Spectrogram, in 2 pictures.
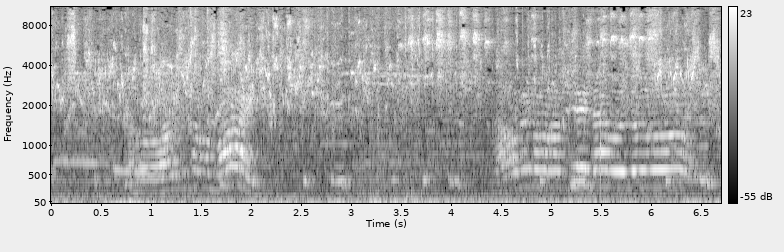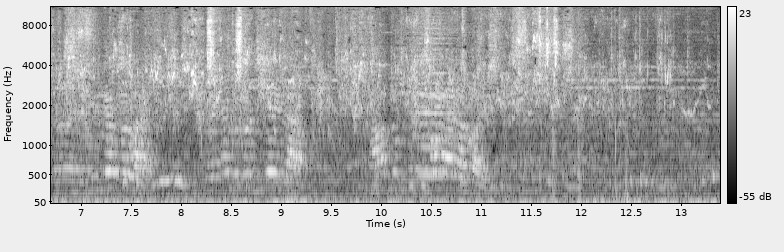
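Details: Caged budgerigars chatter in fast, warbling runs of squeaky, rising and falling notes with sharp high chirps, over a steady low hum and faint music.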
